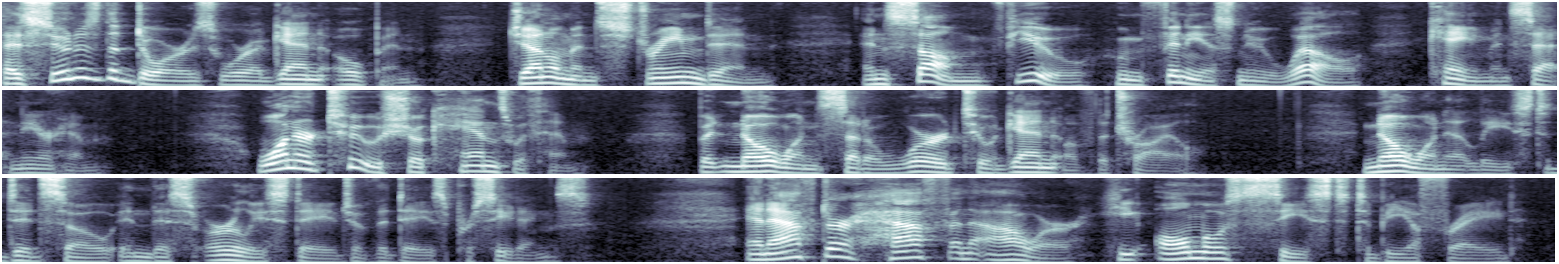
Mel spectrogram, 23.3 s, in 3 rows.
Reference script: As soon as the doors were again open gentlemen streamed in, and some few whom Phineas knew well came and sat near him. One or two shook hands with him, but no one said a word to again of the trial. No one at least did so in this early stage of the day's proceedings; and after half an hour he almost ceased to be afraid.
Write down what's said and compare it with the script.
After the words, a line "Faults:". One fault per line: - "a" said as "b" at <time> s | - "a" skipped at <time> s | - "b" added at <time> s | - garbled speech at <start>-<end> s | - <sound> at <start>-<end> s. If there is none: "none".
As soon as the doors were again open gentlemen streamed in, and some few whom Phineas knew well came and sat near him. One or two shook hands with him, but no one said a word to again of the trial. No one at least did so in this early stage of the day's proceedings; and after half an hour he almost ceased to be afraid.
Faults:
none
